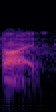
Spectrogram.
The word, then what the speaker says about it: PHI: Uh but we pronounce it as the acronym five.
